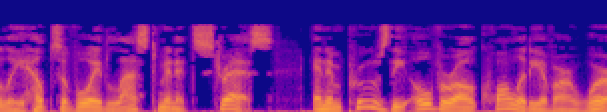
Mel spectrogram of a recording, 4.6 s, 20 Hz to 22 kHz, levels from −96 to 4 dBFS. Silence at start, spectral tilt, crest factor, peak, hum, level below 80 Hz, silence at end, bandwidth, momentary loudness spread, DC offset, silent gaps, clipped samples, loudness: 0 s; -5.5 dB/octave; 14 dB; -10 dBFS; none; -42 dBFS; 0 s; 8.8 kHz; 5 LU; under 0.1%; none; under 0.1%; -24 LUFS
